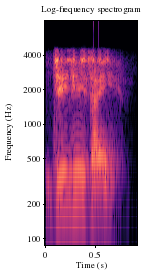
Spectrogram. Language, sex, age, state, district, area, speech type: Sindhi, male, 30-45, Madhya Pradesh, Katni, rural, conversation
